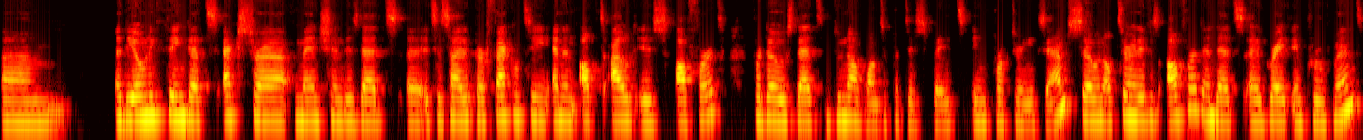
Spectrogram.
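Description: A woman with a medium-pitched, somewhat breathy voice talks at a fairly quick pace. Her intonation stays fairly even, and the background is quiet. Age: 19. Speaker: presenter. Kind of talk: webinar presentation. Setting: video call. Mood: positive, informative. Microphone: video call.

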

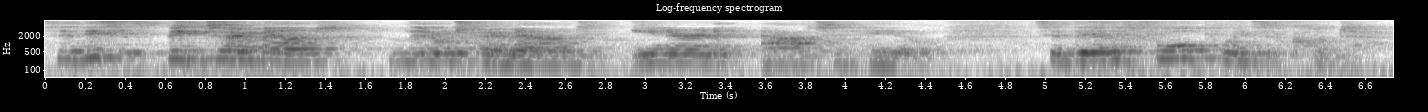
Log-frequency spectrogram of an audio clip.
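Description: Strong room echo fills the space as a woman speaks with lively intonation and long, frequent pauses. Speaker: yoga instructor. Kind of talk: guided yoga class, calm instructional cueing. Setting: online video, recorded class. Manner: soothing, slow, gentle, encouraging; measured, with warm upbeat asides. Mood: calm, soothing guidance. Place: home room. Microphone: camera far.

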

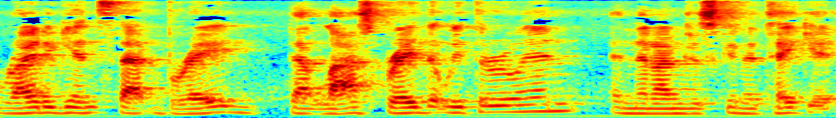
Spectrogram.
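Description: Audible room echo surrounds a man speaking at a moderate pace. His voice is somewhat breathy. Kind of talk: tutorial. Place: home room. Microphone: phone near.

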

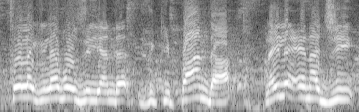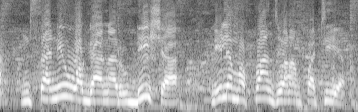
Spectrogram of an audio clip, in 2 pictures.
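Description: Music plays in the background as a man speaks at a moderate pace. His pitch is high, with ordinary pitch variation. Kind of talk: interview answer. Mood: excited, grateful after show. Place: cafe. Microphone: lapel.

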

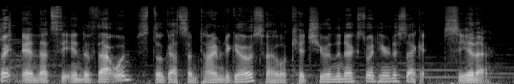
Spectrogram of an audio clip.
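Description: Music plays in the background. The speaker's pitch varies in an ordinary way. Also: man. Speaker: let's play commentator. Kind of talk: casual gameplay commentary.

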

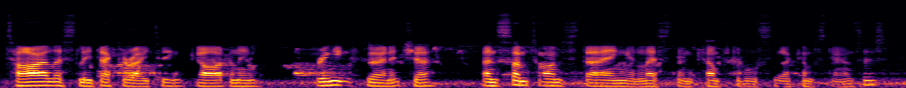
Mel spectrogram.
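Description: Noticeable background noise sits under a dry sound with no echo. A man talks at a fairly quick pace with ordinary pitch variation. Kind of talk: eulogy read at a funeral. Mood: solemn, composed. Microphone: video call.

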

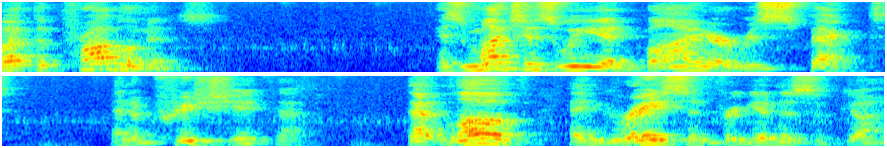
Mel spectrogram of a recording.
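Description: A man speaks at a fairly slow pace in a fairly high pitch, with very wide pitch swings. Long, frequent pauses and audible room echo mark the clip. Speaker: preacher. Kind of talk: church sermon, preaching to a congregation. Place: church. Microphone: camera far.

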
